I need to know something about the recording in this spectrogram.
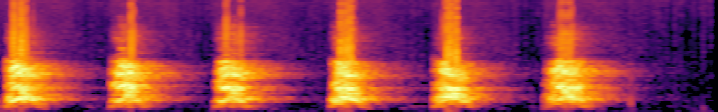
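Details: Six loud, evenly spaced barks roughly every half second from Bolander, a St. Bernard who dislikes the kids going outside to play without him.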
